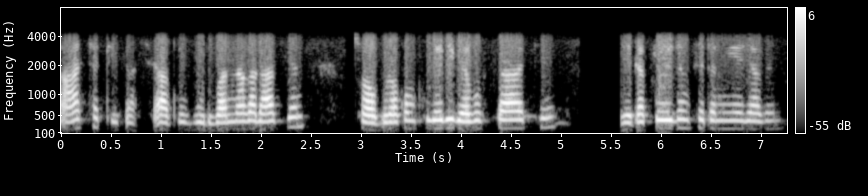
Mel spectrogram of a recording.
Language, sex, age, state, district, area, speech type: Bengali, female, 30-45, West Bengal, Darjeeling, rural, conversation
